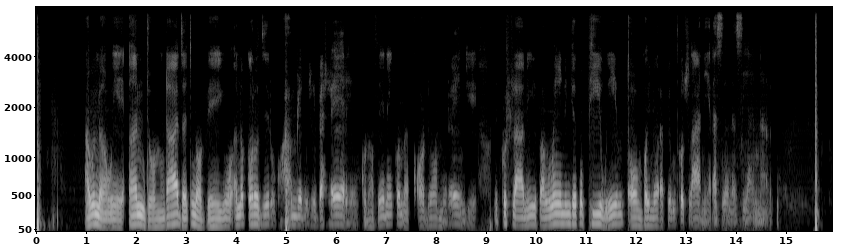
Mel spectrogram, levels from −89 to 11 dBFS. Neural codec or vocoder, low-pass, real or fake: codec, 16 kHz, 1 kbps, X-Codec, HuBERT features, trained on LibriSpeech; 7.2 kHz; fake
